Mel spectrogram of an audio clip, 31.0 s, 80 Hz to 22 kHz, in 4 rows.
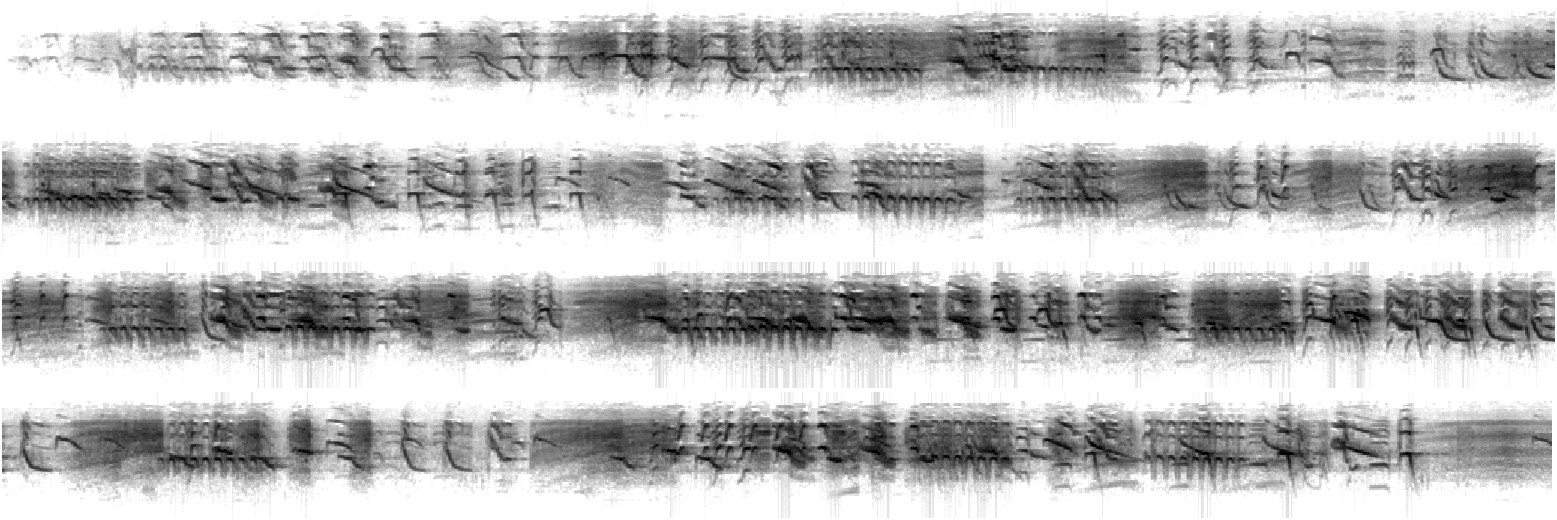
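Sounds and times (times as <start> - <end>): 
common myna bird calls: 0.4 - 31.0.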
